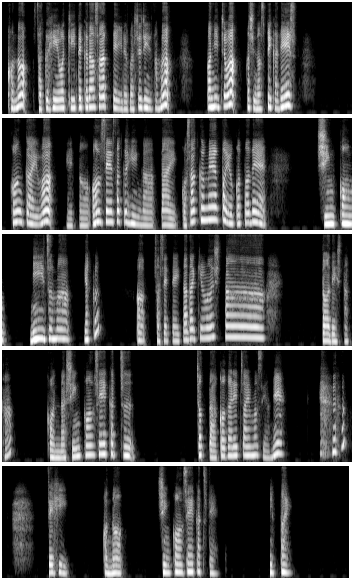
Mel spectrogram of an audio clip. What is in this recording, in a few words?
Freetalk, ASMR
